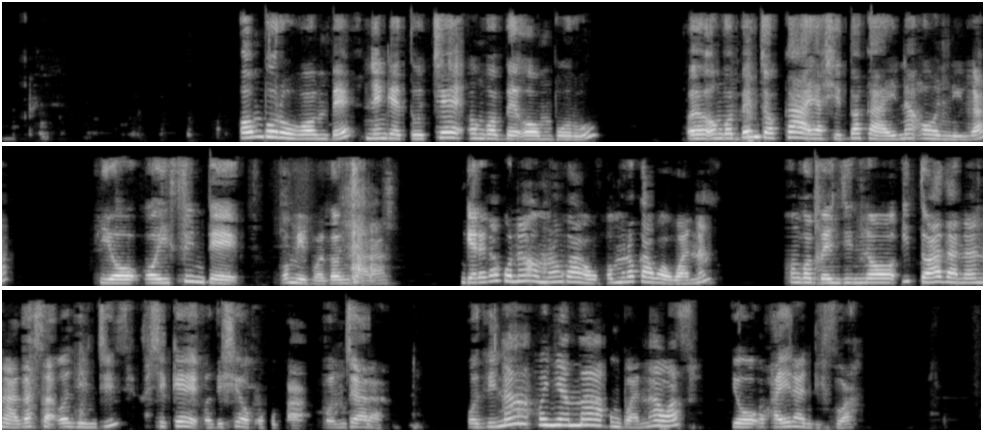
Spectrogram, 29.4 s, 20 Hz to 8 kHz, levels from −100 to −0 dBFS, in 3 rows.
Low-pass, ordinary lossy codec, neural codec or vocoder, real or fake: 7.2 kHz; AAC, 32 kbps; none; real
